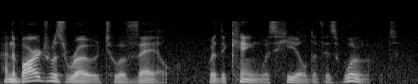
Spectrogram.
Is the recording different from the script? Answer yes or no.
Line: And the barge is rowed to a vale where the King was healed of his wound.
yes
